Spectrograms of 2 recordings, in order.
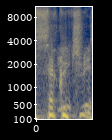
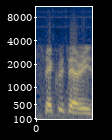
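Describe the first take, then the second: First: The word has a non-American pronunciation. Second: The word has an American pronunciation. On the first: "instead of" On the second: "I refer to Miss Shillingford as my secretary"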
